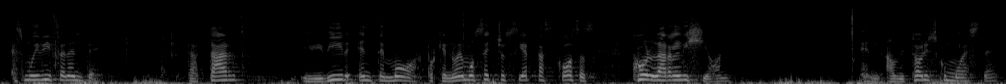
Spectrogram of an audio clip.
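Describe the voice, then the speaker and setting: A man with a Mexican accent delivers a sermon, his voice sitting notably high for a man. He talks to the congregation in an earnest, conversational way, weaving in personal stories. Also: slight background noise. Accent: Mexican Spanish. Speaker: pastor. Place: church auditorium.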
